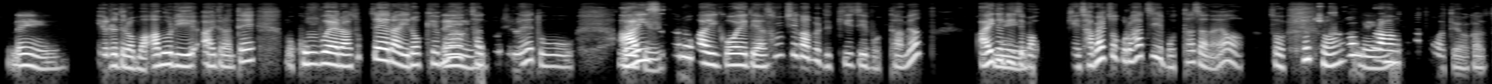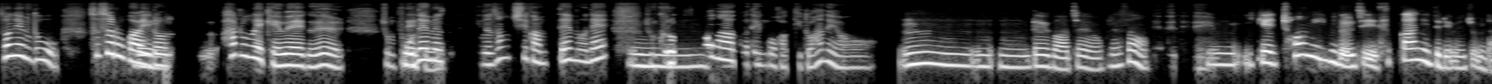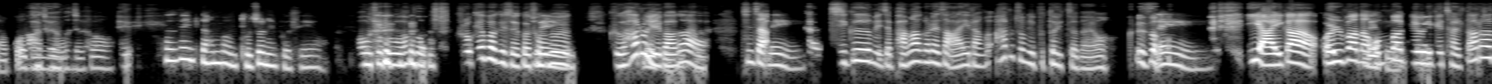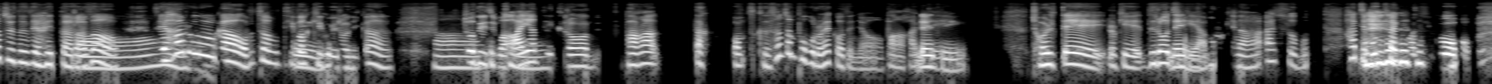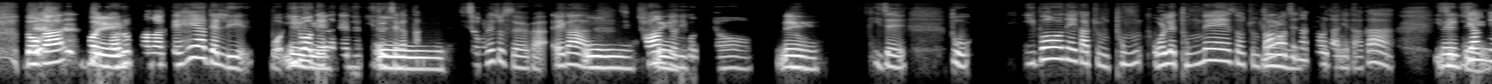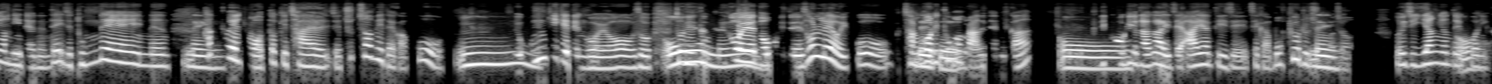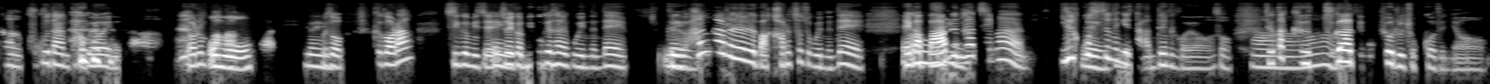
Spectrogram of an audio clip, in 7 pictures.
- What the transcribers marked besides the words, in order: distorted speech; other background noise; laugh; laughing while speaking: "그래서"; tapping; laughing while speaking: "것이고"; laugh; background speech; laugh
- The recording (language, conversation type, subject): Korean, unstructured, 요즘 하루 일과를 어떻게 잘 보내고 계세요?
